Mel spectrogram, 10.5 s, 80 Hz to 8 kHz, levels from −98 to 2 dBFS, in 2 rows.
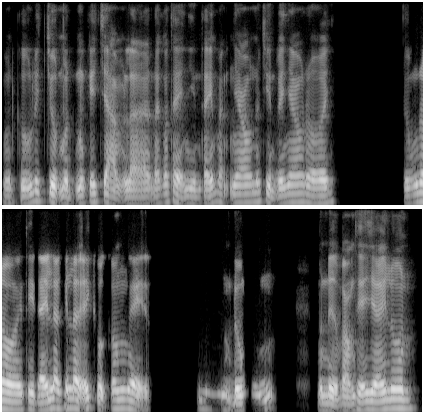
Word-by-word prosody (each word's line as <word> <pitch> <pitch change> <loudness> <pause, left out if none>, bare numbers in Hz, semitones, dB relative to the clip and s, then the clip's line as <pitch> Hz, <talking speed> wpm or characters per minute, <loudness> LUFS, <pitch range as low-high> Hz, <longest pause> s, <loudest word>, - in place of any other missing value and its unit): một 110 - -10
cú 110 - -2
click 145 +2 -6
chuột, - - +3
một - - -3
một 115 - -1
cái 125 - 0
chạm - - -4
là 105 0 -3
là 110 - -7
có 125 +3 -7
thể - - -1
nhìn 105 -1 -6
thấy 105 - -2
mặt 125 -1 -10
nhau, 125 0 -3
nói 135 +1 -6
chuyện - - -3
với 110 - 0
nhau 125 +1 -3
rồi. 110 -2 -1 0.9
Đúng 115 +4 -4
rồi, 120 -3 +5
thì 120 - +1
đấy 110 +1 +5
là 140 - +4
cái - - +1
lợi 140 - +5
ích 145 - +3
của - - +3
công 130 +1 -1
nghệ 415 - +3 0.7
ừm, 340 -3 -11
đúng, 405 -3 +4
đúng, 335 -3 -7 0.6
một - - -2
nửa 110 -4 +4
vòng 105 0 -2
thế 115 0 +2
giới 120 0 +5
luôn. 135 -1 +3
125 Hz, 235 wpm, -21 LUFS, 110-135 Hz, 0.9 s, rồi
